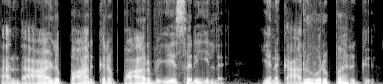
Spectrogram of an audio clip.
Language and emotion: Tamil, disgusted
